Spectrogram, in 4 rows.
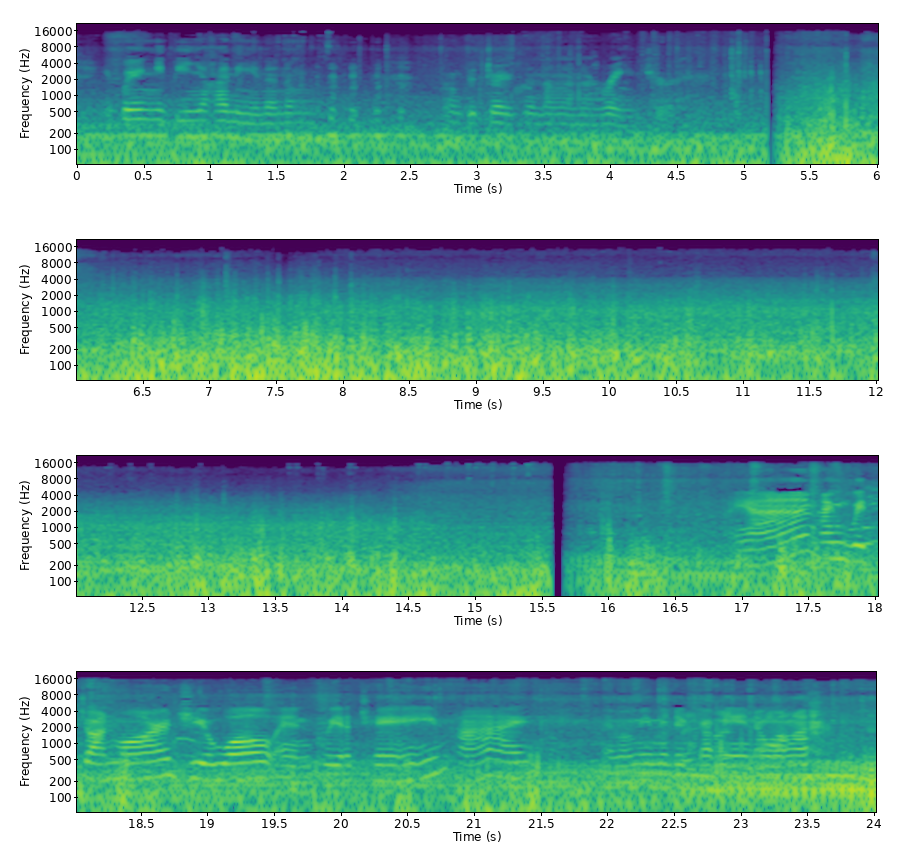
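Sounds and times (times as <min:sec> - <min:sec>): car road noise: 0:00.0 - 0:24.0
street noise: 0:00.0 - 0:24.0
wind buffeting microphone: 0:04.7 - 0:24.0.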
